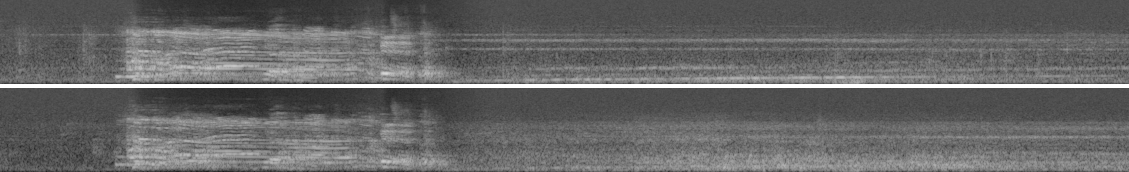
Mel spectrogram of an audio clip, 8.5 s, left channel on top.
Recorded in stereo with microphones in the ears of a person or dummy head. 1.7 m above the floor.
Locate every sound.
0.9 s laughter: 30° left (ahead or behind), 1.9 m; by 3.4 s 20° left (ahead or behind), 0.6 m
